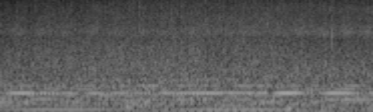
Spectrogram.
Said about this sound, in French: La visite du jardin des fontaines pétrifiantes se fait autour de ces fameuses fontaines pétrifiantes, accompagnée toujours par le bruit de l'eau et l'eau partout qui circule dans les bassins en cascade.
